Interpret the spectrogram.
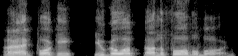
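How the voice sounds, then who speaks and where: A man's voice: high voice, huge pitch swings, moderate pace, vocal fry, no room sound, muffled recording, exaggerated voice. A man playing a brusque, impatient oil crew boss in an old-time radio drama, bossy and blunt in colloquial talk.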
